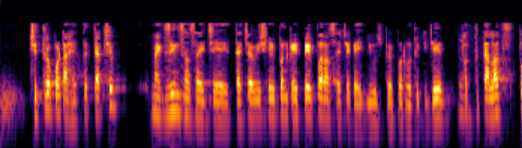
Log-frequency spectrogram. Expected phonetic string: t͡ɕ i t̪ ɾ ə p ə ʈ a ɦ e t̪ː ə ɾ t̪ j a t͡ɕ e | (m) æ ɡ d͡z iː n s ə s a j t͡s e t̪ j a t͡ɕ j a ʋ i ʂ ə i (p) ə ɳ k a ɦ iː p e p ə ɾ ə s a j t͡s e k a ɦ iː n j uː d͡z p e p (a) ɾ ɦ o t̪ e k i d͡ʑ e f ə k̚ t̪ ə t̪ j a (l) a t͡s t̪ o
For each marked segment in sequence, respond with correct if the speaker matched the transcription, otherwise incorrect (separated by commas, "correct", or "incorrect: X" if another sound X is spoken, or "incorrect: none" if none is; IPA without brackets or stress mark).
correct, correct, incorrect: ə, correct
